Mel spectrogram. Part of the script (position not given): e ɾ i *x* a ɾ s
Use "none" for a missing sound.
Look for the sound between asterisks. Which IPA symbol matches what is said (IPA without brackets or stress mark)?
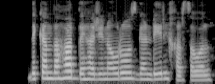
x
